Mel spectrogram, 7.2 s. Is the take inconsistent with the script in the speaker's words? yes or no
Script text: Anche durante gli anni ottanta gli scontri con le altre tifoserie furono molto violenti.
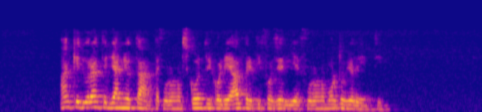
yes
